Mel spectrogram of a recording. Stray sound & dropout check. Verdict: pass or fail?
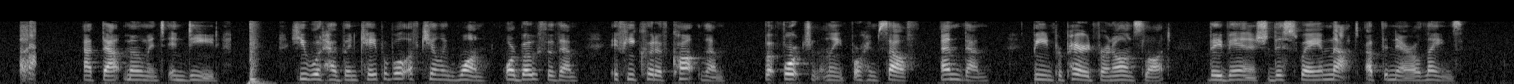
fail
